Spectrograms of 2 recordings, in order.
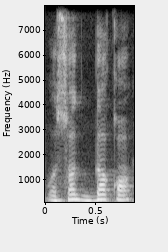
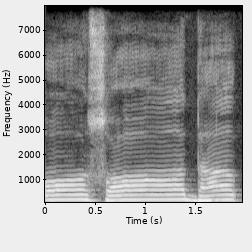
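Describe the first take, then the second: First: The vowels are kept short. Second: The vowels are drawn out long. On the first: The speaker calls it right. "বিনা টেনে পড়তে হবে" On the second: The speaker calls it wrong. "এমন ধরনের কোনো টানই হবে না"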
